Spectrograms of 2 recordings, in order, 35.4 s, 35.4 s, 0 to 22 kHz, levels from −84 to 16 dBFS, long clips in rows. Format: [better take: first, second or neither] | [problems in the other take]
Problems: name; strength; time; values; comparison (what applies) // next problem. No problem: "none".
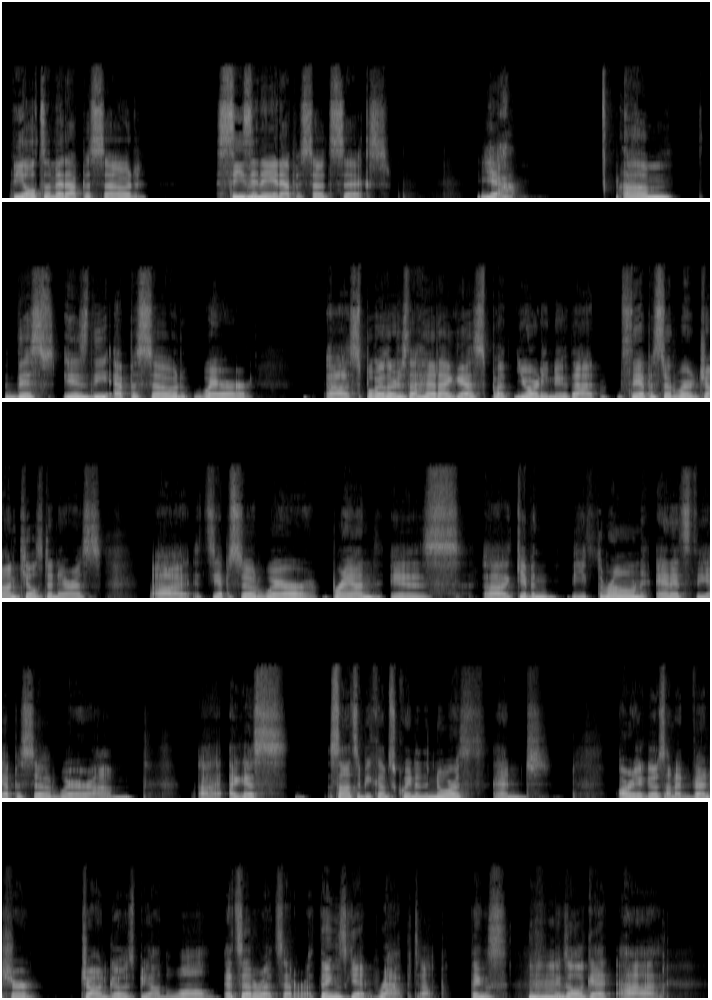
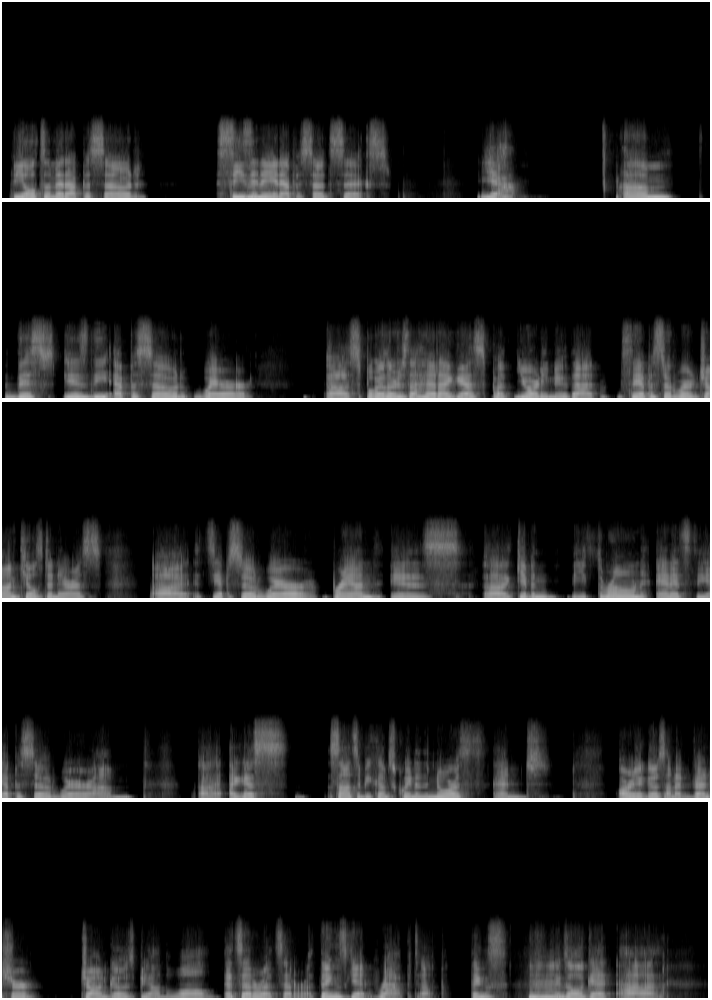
first | garbled, watery; slightly; nothing above 8 kHz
